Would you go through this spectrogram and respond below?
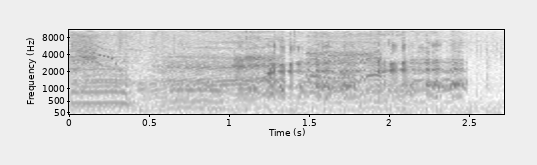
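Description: A tamed cow in the Hytale video game gives a drawn-out moo, fairly quiet and close, with a second lowing phrase following after a brief shift in tone; no one speaks over it.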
